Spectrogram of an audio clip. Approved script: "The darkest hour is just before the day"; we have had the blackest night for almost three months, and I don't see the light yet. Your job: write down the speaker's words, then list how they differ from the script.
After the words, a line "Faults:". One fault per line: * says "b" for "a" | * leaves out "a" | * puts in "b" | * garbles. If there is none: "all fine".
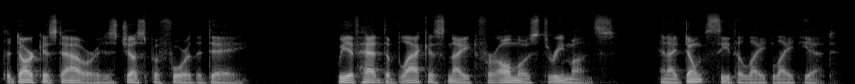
"The darkest hour is just before the day"; we have had the blackest night for almost three months, and I don't see the light light yet.
Faults:
* puts in "light"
